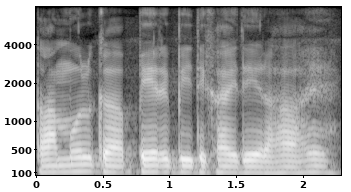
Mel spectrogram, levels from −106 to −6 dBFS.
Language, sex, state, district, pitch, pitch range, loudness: Hindi, male, Arunachal Pradesh, Papum Pare, 110 Hz, 105-110 Hz, -16 LUFS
